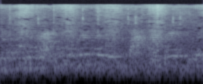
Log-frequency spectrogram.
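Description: Faint voices in the background, with light rustling and fluttering as a black-naped monarch hops and flits about its wire cage.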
